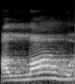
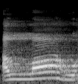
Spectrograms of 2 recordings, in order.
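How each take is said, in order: No difference in how they are said.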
